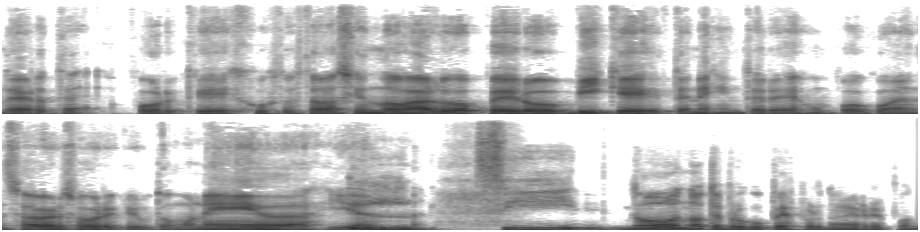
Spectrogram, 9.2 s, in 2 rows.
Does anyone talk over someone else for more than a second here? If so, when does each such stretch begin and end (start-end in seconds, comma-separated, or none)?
none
